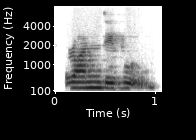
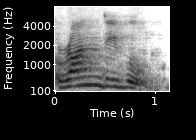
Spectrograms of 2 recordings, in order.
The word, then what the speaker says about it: rendezvous: As you can see, this word, the way we pronounce it is rendezvous. Okay, so rendezvous. The Z is not pronounced. The S is not pronounced.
